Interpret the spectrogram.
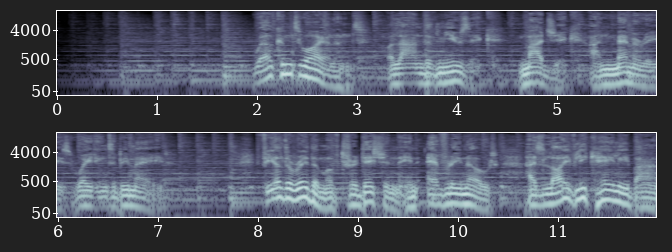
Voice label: audition, irish voice over artists male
